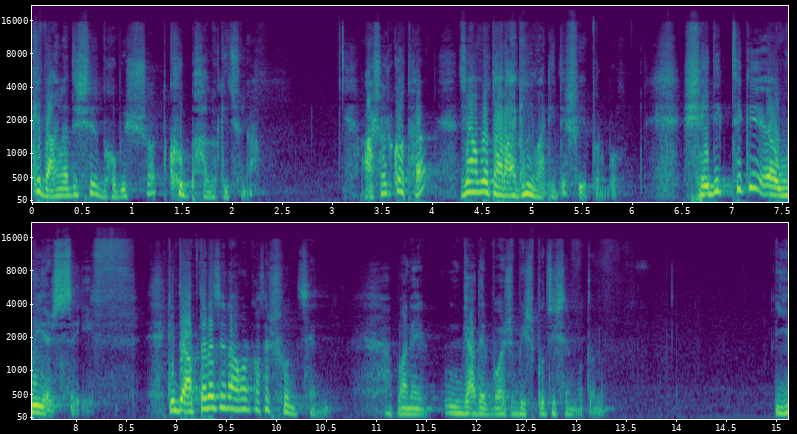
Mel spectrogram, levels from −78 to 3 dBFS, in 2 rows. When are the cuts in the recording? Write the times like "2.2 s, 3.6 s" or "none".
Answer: none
